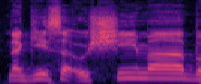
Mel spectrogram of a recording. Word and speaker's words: Nagisa Oshima: Nagisa Oshima, boom boom boom. Yeah, that's how you say his name.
